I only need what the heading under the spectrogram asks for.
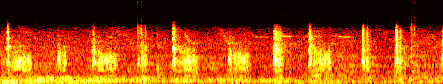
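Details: Black francolin giving a repeated sequence of clipped, rasping notes, roughly one or two per second, each sharp and harmonically rich, above faint low background hum.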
